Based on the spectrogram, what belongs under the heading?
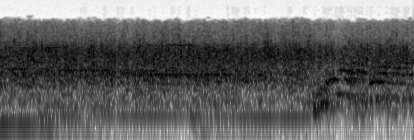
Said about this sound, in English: And Jim begins with applause for Rafa in New York.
